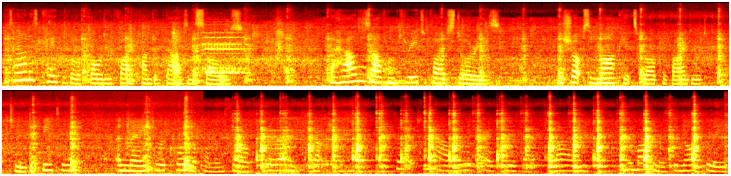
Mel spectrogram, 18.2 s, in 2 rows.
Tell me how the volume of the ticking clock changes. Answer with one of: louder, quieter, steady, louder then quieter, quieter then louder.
louder.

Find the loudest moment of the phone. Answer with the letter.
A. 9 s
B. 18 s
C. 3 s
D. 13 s
C.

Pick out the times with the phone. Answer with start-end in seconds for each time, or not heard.
2.4-3.1, 12.3-13.6.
